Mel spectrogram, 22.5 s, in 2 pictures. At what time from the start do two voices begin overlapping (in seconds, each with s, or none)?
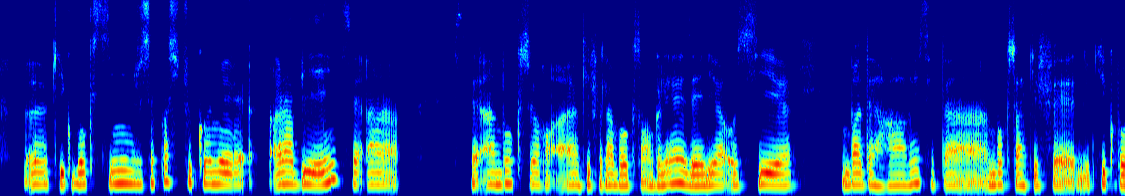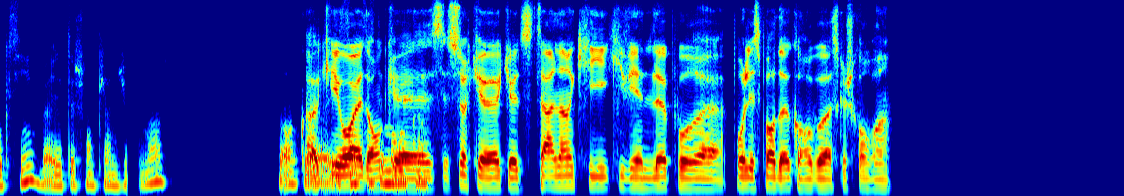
14.3 s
